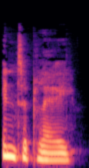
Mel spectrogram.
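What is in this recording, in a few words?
"interplay", British English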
